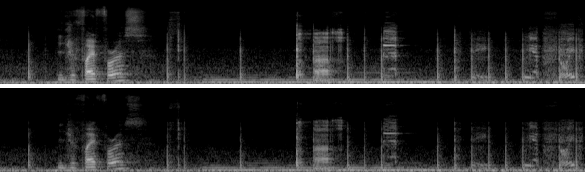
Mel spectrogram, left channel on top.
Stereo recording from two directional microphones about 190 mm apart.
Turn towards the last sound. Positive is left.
turn(degrees=5)  # may be behind; listen again after turning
